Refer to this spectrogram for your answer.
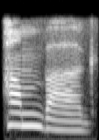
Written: humbug

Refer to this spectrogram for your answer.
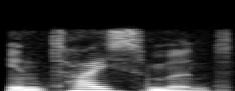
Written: enticement

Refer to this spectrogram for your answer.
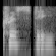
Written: Christie

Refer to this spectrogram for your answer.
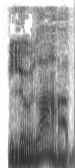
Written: lulab

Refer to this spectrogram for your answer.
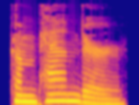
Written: compander

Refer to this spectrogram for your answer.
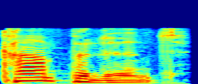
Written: competent

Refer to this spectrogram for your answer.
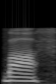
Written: boff

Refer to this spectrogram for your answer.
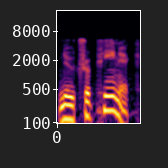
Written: neutropenic

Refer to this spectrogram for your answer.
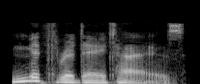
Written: mithridatize

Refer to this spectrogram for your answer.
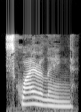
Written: squireling

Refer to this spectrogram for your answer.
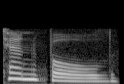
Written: tenfold

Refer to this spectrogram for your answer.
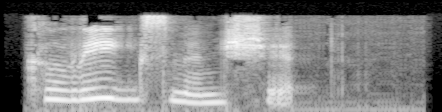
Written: colleaguesmanship

